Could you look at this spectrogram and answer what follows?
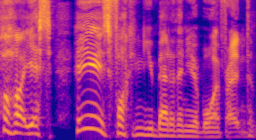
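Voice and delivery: hammed-up formal British voice; formal British notary. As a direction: play a prim British official. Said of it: "it feels more formal".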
